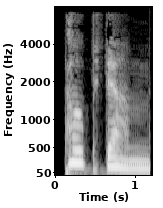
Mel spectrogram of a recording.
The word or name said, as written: popedom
